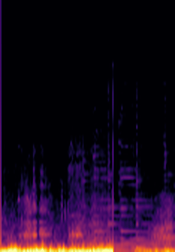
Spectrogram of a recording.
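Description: Strong wind gusts buffet the microphone at a hilltop viewpoint overlooking the sea, loud, rough and continuous with a brief lull partway through.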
